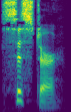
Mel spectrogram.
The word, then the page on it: sister: i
